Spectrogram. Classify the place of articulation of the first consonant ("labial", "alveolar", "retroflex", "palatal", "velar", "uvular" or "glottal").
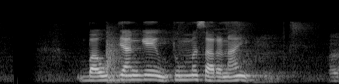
labial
